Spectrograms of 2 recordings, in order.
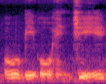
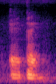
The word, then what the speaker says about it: Obong: For instance, spoken with the two syllables at the same pitch level, Obong, it will mean mosquito. Spoken differently, Obong, that will mean a cane used in flogging.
